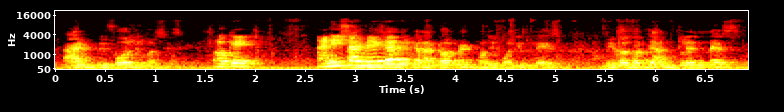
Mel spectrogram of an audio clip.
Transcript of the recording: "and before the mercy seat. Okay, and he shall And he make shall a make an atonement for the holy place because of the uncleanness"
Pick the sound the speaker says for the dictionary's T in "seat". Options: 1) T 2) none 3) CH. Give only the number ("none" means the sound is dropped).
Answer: 2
